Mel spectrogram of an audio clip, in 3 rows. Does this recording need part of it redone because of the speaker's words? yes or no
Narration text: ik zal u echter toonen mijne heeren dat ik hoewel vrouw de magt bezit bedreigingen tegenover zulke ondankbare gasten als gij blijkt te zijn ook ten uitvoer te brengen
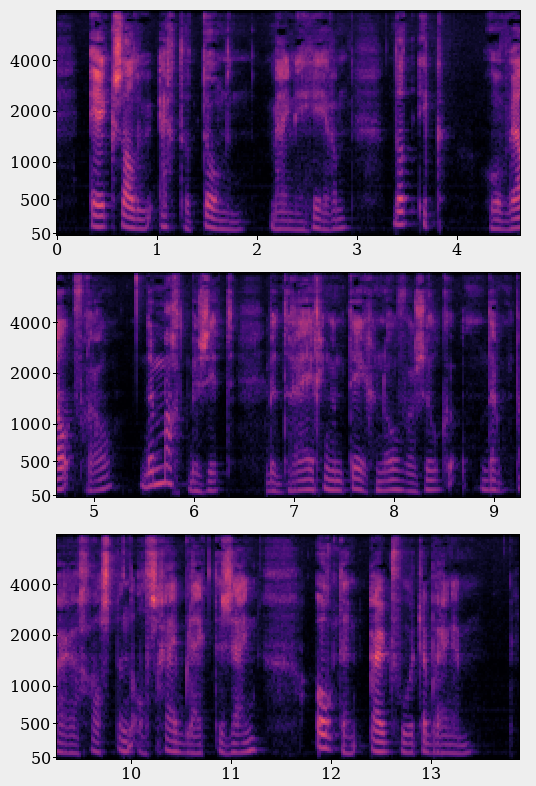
no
